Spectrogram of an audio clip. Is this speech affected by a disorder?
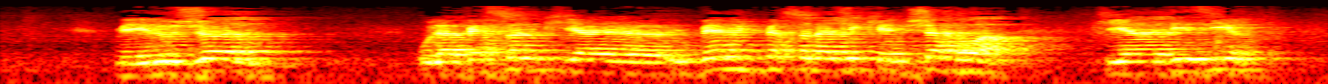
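No.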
